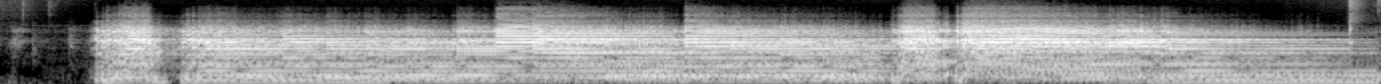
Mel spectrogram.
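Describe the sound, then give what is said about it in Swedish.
Distorted electric guitar plays sustained, thick chords through an amplifier, loud and steady with a gritty, crackling low end; brief pauses between chord changes, no voices present. “Den liksom krackelerar ihop i basen.”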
